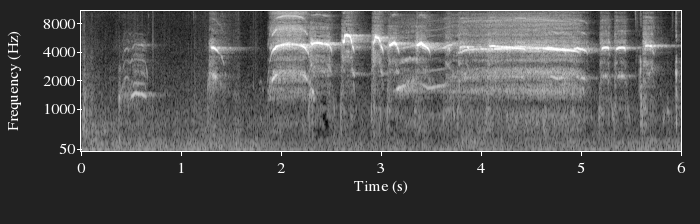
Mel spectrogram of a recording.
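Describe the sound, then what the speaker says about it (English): High, piercing whistles blown through a small badge, shrill and wavering, come in several bursts with short gaps, one held tone lasting a few seconds. "do you want to get one and see if you can whistle through it?"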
